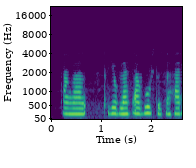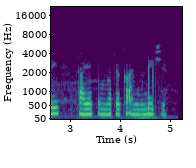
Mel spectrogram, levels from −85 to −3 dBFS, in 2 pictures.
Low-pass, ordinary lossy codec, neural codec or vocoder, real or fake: 5.4 kHz; AAC, 32 kbps; none; real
